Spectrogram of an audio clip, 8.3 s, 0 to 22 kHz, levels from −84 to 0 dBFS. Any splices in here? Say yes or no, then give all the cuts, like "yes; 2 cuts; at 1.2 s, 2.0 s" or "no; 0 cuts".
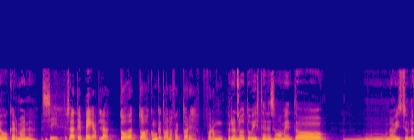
yes; 2 cuts; at 1.9 s, 4.7 s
